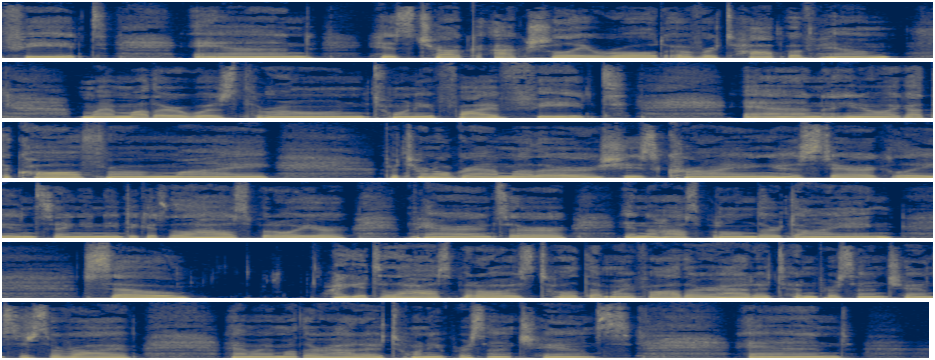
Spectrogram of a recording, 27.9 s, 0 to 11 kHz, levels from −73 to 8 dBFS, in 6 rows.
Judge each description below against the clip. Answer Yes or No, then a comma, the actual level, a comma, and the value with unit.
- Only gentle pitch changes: Yes, narrow, 1.1 semitones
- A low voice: No, medium, 175 Hz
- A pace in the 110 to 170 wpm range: Yes, average, 160 wpm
